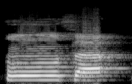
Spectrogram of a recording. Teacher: Go to the makhraj of the word after noon. For example, untha. So go to tha first, and then don't touch the tip of the tongue. At that spot, just don't touch it, and then take the sound out from your nose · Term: ikhfa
